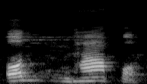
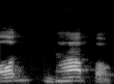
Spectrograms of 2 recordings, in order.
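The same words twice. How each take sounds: First: অধ্যাপক drawn out very slowly and loudly, the দ doubled as দ্ধ; teacher stretching অধ্যাপক so the class hears দ then ধ; slow pronunciation demo. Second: Echoing অধ্যাপক slowly and more gently as reinforcement; slow pronunciation repeat. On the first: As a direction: spell out অধ্যাপক syllable by syllable, loud, leaning on the double দ. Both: Shown as a demonstration. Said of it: "দুইবার উচ্চারণ করি".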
